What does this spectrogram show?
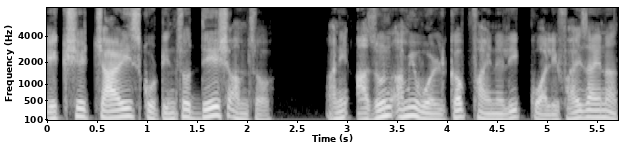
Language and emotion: Goan Konkani, sad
